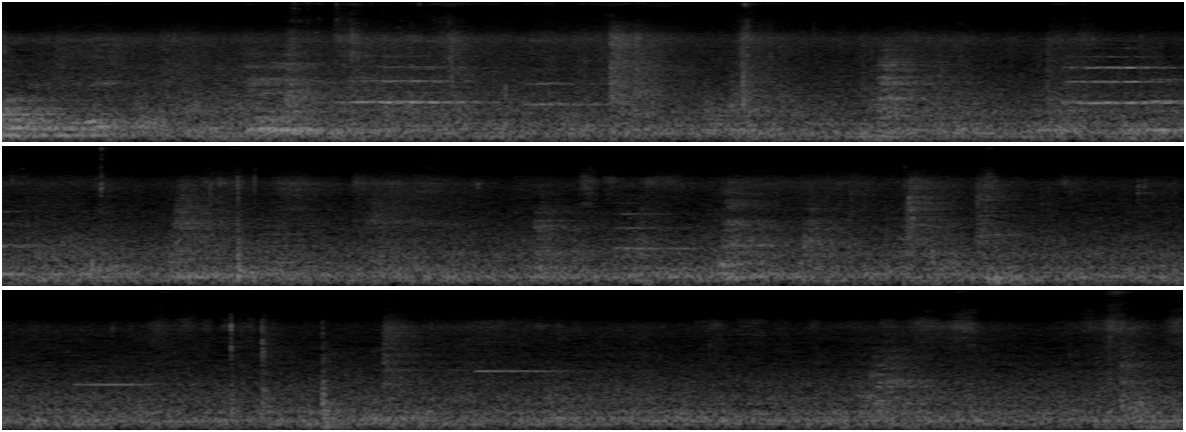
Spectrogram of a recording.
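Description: An elderly man speaks calmly at a distance.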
